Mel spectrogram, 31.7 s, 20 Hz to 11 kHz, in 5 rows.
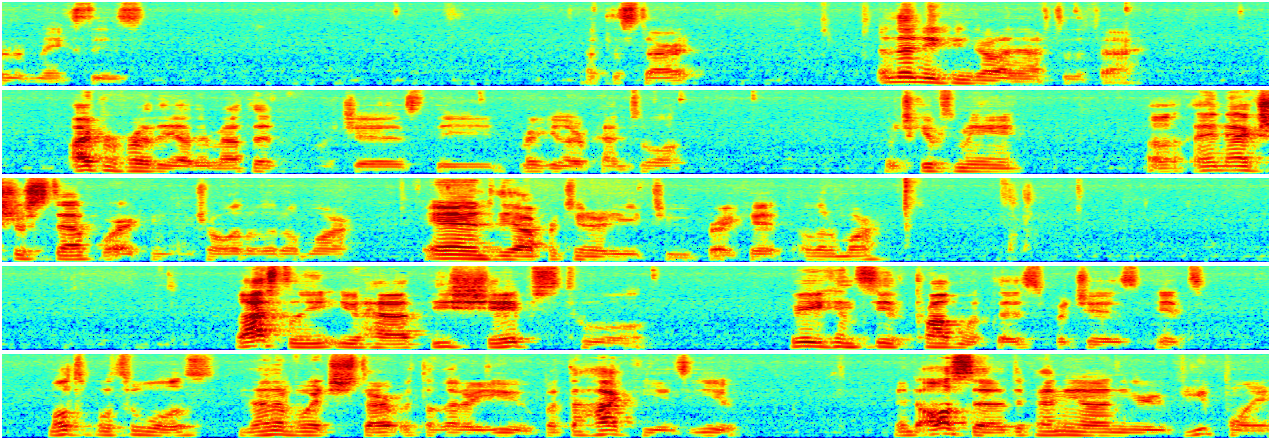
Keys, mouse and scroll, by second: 2.0 click, 3.1 click, 4.4 a, 5.4 click, 6.2 click, 8.7 click, 9.8 click, 10.9 click, 14.2 click, 14.9 alt+click, 15.9 click, 17.2 Escape, 22.3-25.4 drag.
